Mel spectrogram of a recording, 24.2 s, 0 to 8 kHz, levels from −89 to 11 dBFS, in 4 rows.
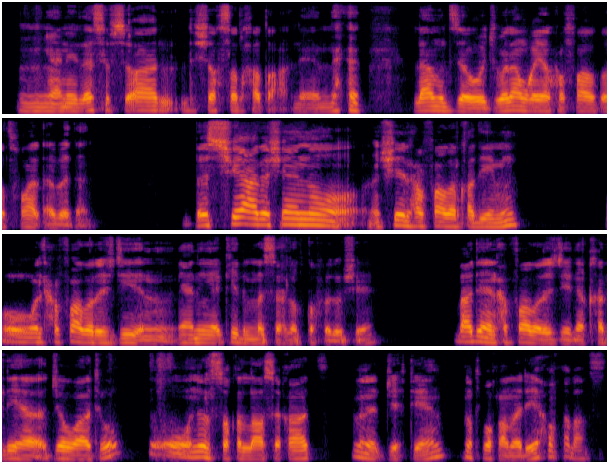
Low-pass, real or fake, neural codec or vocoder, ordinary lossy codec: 7.2 kHz; real; none; none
